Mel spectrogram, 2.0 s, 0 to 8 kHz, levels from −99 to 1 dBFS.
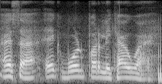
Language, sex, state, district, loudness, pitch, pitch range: Hindi, male, Punjab, Kapurthala, -15 LUFS, 155 Hz, 140-175 Hz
